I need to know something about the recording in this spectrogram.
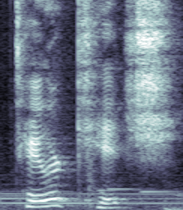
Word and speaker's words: Taylor Kitsch: So John Carter stars Taylor Kitsch, I believe is how you pronounce that, in the title role, Lynn Collins,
